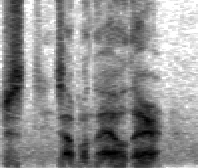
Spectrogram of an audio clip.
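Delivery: barely audible hushed whisper, very quiet. Spotting movement up on the hill so it won't hear: whispering. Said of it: "I'm gonna start whispering so he doesn't hear me".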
